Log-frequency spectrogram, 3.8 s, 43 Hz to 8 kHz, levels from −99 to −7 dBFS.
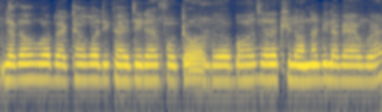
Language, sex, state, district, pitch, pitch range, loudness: Hindi, female, Bihar, Katihar, 195 Hz, 190-200 Hz, -13 LUFS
